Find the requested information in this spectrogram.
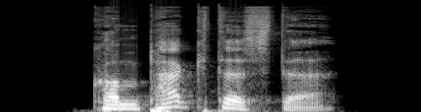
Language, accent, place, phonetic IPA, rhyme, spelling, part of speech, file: German, Germany, Berlin, [kɔmˈpaktəstə], -aktəstə, kompakteste, adjective, De-kompakteste.ogg
- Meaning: inflection of kompakt: 1. strong/mixed nominative/accusative feminine singular superlative degree 2. strong nominative/accusative plural superlative degree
